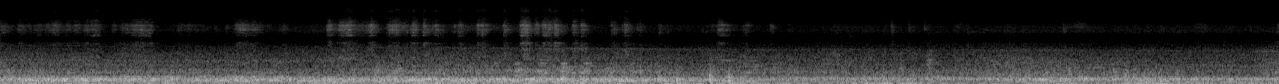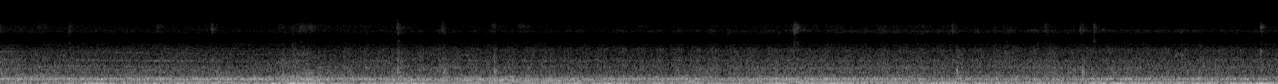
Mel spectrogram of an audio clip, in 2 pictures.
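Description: Steel wheels click and clatter on rails.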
